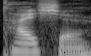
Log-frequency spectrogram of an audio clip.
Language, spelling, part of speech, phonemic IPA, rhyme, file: German, Teiche, noun, /ˈtaɪ̯çə/, -aɪ̯çə, De-Teiche.ogg
- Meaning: nominative/accusative/genitive plural of Teich "ponds"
